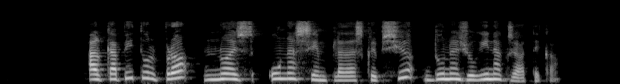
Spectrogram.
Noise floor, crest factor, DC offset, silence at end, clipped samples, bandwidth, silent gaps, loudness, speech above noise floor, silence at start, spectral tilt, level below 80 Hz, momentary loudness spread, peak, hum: -82 dBFS; 18 dB; under 0.1%; 0.65 s; under 0.1%; 8 kHz; none; -20 LUFS; 63 dB; 0.9 s; -5 dB/octave; -64 dBFS; 7 LU; -2 dBFS; none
